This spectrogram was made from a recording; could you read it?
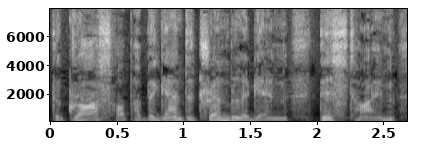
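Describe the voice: A man's fairly bright tone with a husky, rough edge, low in pitch, big pitch swings and a moderate pace.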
